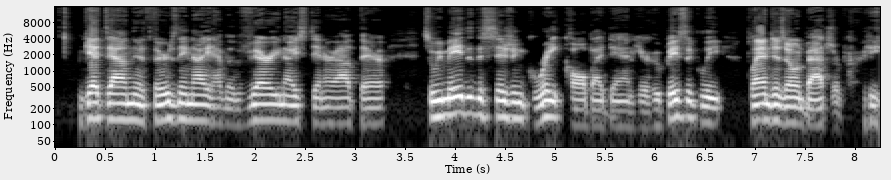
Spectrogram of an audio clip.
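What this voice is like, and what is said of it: Hoarse, strained voice. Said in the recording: “I feel like I'm losing my voice”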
